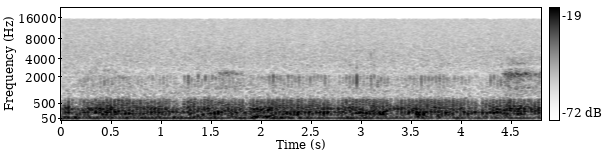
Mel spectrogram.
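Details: A cat snores in its sleep: a continuous deep, grainy rumble holding an even loudness throughout, with occasional faint higher rasping streaks.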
